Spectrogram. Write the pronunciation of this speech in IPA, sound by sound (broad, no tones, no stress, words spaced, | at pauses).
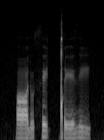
ɑɾuθe ǃeði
